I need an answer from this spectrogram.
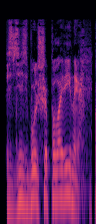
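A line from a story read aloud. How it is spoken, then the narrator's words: Stunned exhale, then angry. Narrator (Russian): пораженно выдохнул и зло закончил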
